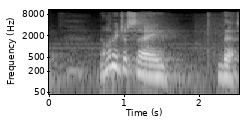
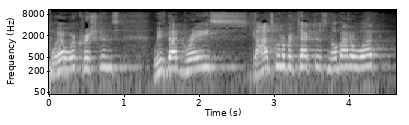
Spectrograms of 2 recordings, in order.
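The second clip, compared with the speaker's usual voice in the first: higher, mock-confident voice; smug presumptuous believer; 7 semitones higher than usual. Preacher mocks complacent believers, smug and high.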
